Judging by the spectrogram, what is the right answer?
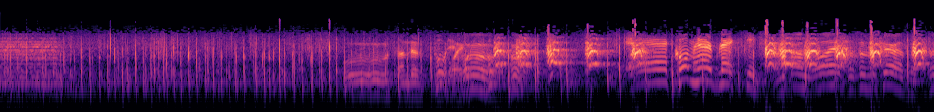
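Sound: dog barking and whimpering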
